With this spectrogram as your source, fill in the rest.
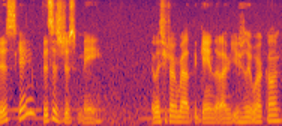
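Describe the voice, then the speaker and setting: A man speaks with music in the background. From Australia. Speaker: game developer and streamer. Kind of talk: casual live stream chat. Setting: live stream.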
